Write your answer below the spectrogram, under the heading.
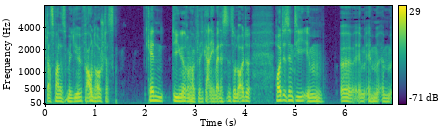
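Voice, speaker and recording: A comedian telling rambling, self-correcting anecdotes in a casual monologue. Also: male voice, mid-range voice, vocal fry, husky.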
